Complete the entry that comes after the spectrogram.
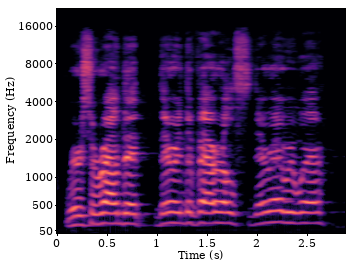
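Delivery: high, loud alarm call; panicked yell. Acted. Archie warning teammates of an ambush, yelling high and loud. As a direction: yell a warning to the whole party.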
